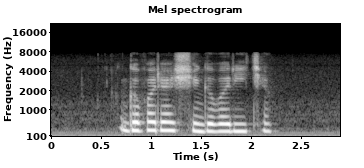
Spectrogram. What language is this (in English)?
Russian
